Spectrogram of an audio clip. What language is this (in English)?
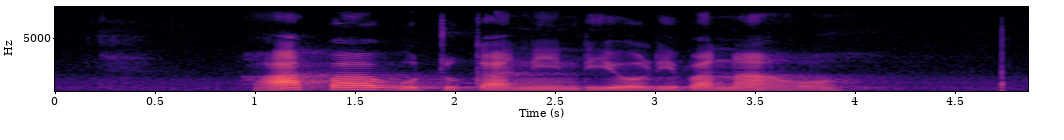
Venda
